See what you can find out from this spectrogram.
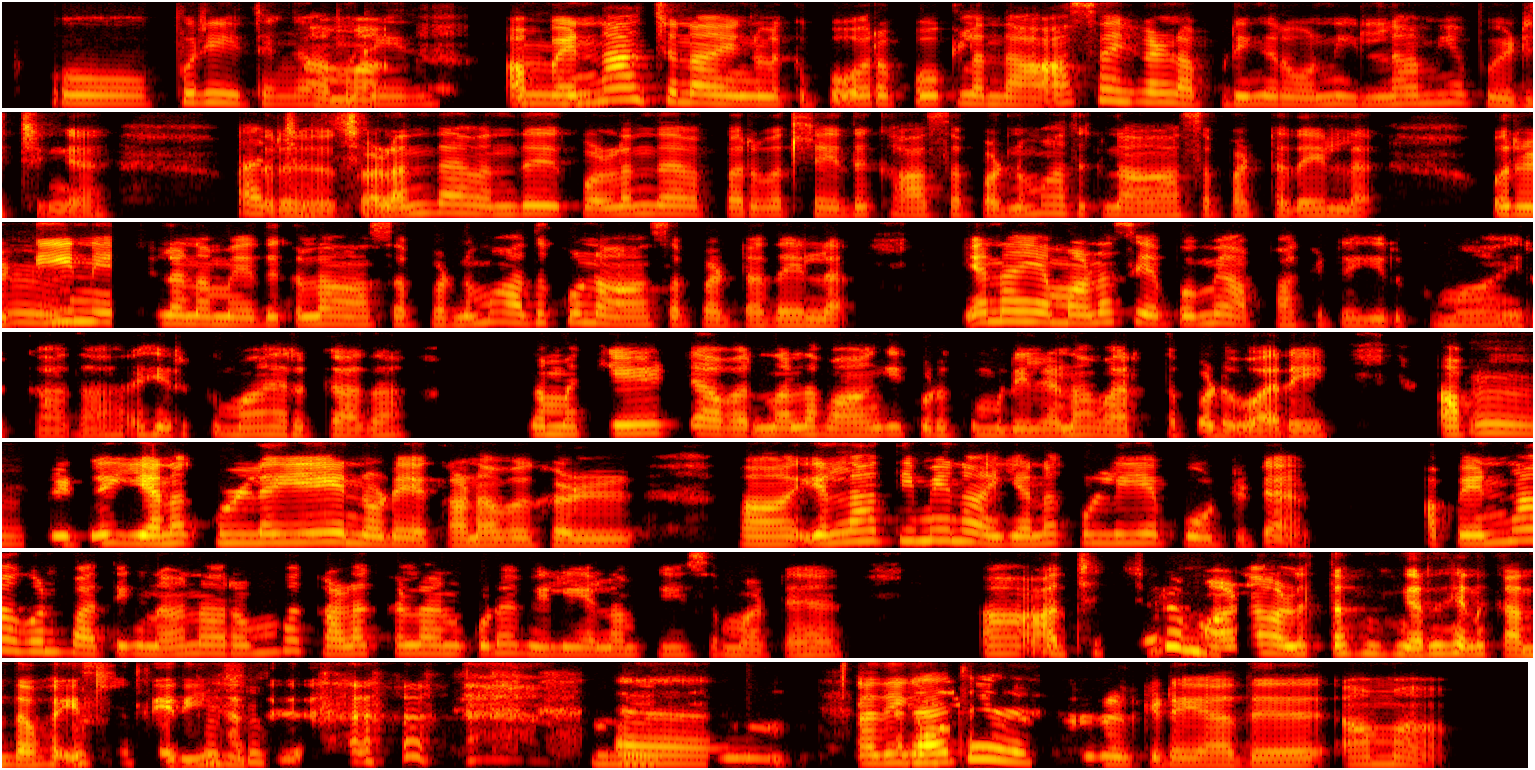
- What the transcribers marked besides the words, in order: in English: "டீனேஜ்ல"; laughing while speaking: "இருக்குமா? இருக்காதா?"; laugh; laughing while speaking: "மனஅழுத்தம்ங்கிறது எனக்கு அந்த வயசுல தெரியாது!"; unintelligible speech
- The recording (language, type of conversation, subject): Tamil, podcast, மனஅழுத்தத்தை சமாளிக்க நண்பர்களும் குடும்பமும் உங்களுக்கு எப்படிப் உதவினார்கள்?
